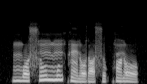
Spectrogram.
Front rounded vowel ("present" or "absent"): absent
